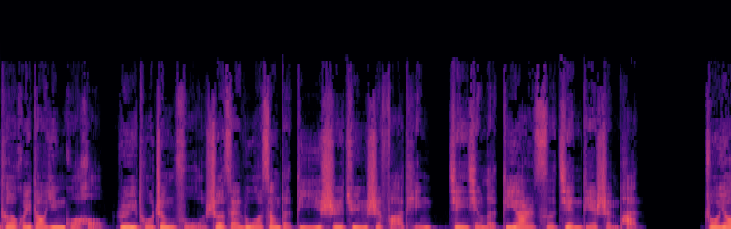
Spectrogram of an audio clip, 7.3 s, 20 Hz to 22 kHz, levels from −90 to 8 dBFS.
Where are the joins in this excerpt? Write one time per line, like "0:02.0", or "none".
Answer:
0:01.1

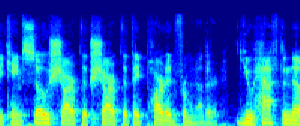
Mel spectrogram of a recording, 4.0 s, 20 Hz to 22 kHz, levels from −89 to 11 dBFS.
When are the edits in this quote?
0:01.2
0:02.6

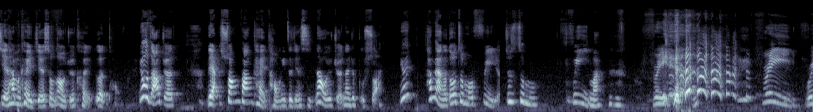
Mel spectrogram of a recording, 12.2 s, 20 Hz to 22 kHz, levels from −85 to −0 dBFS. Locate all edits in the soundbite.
0:07.5
0:08.4

